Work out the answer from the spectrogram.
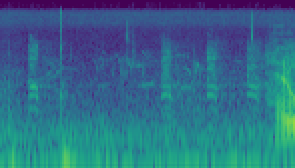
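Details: Egyptian geese shouting at each other in the background on a Wednesday morning at Tswalu Kalahari Reserve, South Africa, near a resting hippo: a string of short, nasal honks ending in a loud, harsh, braying burst, over a low rumble.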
